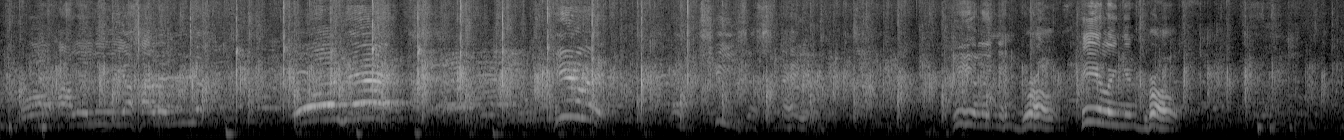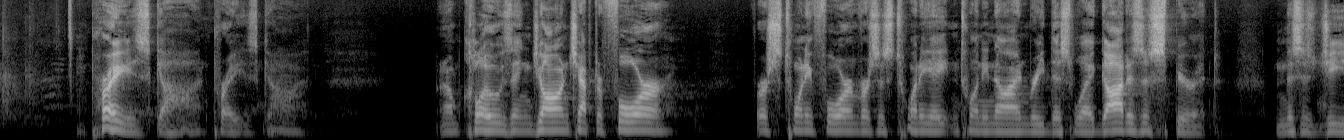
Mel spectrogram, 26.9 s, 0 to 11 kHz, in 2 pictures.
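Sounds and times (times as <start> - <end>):
voices calling out and shouting praise: 0.0 - 8.7, 9.3 - 12.2
audience clapping hands: 0.0 - 14.2
speech: 14.4 - 16.5, 17.8 - 20.2, 21.0 - 25.6, 26.2 - 26.8.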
